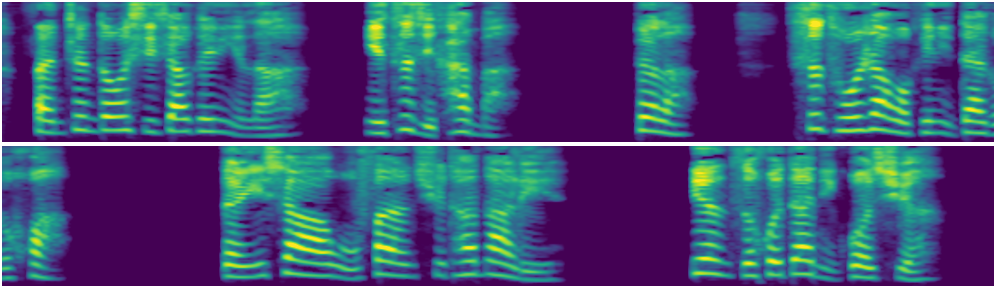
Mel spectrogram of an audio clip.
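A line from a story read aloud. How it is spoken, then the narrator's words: Smiling. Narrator (Chinese): 楚月继续笑道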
